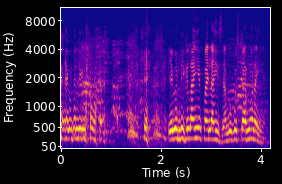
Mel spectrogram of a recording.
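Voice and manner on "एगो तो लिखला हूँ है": talking through a laugh; real amusement breaking into the words. Real, not acted. Teacher laughing with the class. (हँसते हुए बोलना)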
